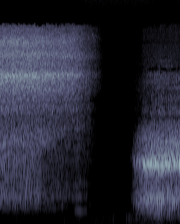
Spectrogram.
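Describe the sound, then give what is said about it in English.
A person takes a deep breath: a long, airy rush of breath, then a brief silence, then a second breathy, hissing breath. Both are fairly soft and heard alone, without talk. “I'll take a deep breath there. Hold on.”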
